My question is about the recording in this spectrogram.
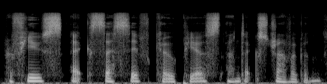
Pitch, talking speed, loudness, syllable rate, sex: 135 Hz, 90 wpm, -22 LUFS, 4.6 syllables/s, male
